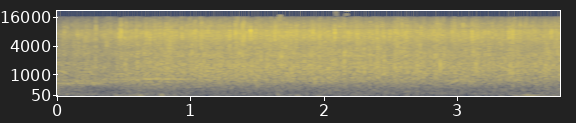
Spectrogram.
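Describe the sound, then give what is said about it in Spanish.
Sustained applause from an audience, a dense, steady wash of many hands clapping at an even loudness for the full few seconds, with no voices standing out. “Un aplauso ahí, por favor.”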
